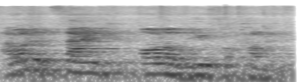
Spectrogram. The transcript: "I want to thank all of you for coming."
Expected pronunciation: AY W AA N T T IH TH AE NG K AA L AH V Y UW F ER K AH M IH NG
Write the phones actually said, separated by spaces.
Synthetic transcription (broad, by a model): AY W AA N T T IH TH AE NG K AA L AH V Y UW F ER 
